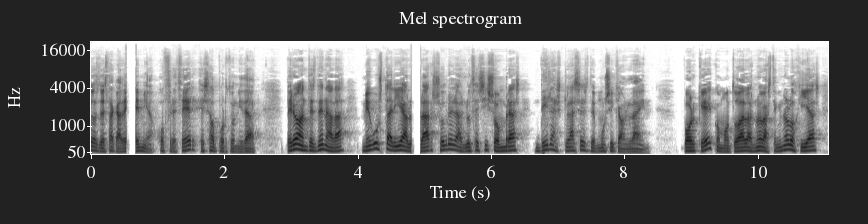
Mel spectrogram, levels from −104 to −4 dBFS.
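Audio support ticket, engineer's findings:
Gap at a join of encoded pieces, speech: silences at 0.53–0.68 s (150 ms) and 4.80–4.95 s (146 ms). Encoder delay and padding left untrimmed at the joins. Unlike a dropout, speech resumes exactly where it stopped.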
